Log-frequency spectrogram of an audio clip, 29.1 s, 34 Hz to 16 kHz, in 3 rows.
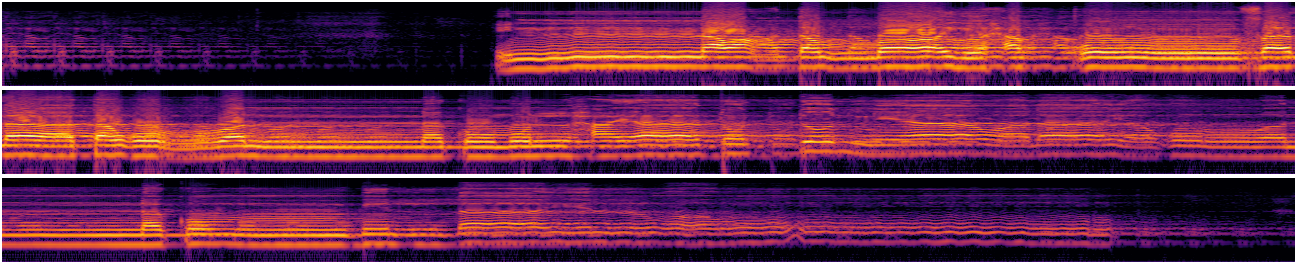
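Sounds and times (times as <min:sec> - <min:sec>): man reciting melodically: 0:00.0 - 0:02.1, 0:03.7 - 0:29.0.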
